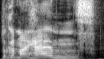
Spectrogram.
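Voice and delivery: high, loud indignant cry; high-pitched heated outburst; agitated demand. A narrator's reading. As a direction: make him look, upset. Scathing woman continues quarrel.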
